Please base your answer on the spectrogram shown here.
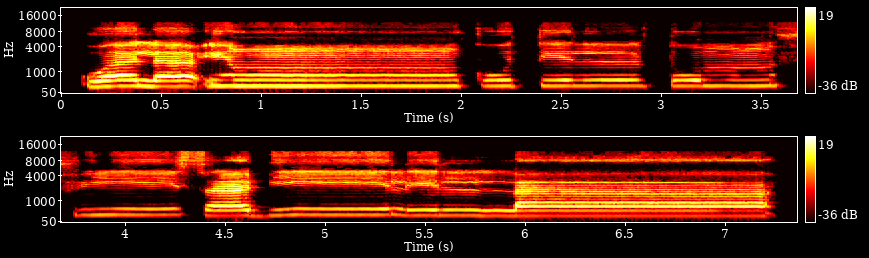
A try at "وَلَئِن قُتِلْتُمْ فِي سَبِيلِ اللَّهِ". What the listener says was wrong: Ya, qafnya ditebalkan lagi.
